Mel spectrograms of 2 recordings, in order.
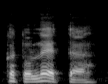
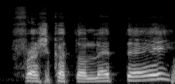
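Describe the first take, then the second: First: "Cotoletta" with a clear final a; correct cotoletta. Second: Slow drawn-out "Fresh cotolette?" with a rising question; "cotolette" stretched out slowly, ending on e; mock cotolette. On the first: Shown as a demonstration. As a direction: end "Cotoletta" on an open a sound. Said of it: "I'm the only one that says it correctly". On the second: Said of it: "You said cotolette".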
